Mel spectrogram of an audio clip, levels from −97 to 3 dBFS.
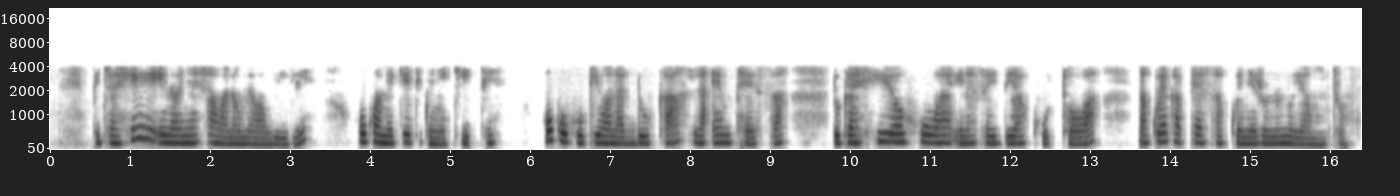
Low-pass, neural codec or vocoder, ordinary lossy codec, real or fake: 7.2 kHz; vocoder, 44.1 kHz, 128 mel bands every 512 samples, BigVGAN v2; AAC, 16 kbps; fake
